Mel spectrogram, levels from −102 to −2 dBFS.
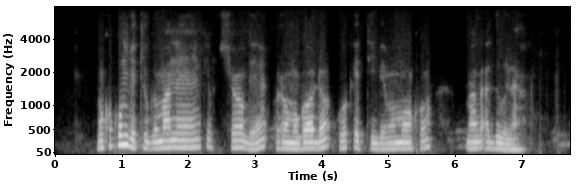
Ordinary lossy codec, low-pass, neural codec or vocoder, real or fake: Opus, 16 kbps; 7.2 kHz; codec, 16 kHz, 16 kbps, FreqCodec, larger model; fake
